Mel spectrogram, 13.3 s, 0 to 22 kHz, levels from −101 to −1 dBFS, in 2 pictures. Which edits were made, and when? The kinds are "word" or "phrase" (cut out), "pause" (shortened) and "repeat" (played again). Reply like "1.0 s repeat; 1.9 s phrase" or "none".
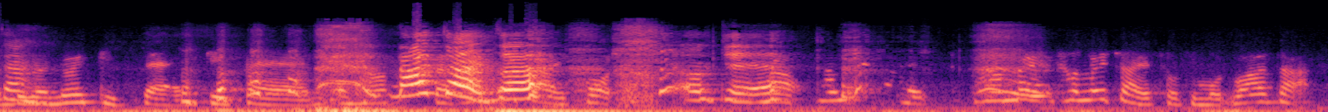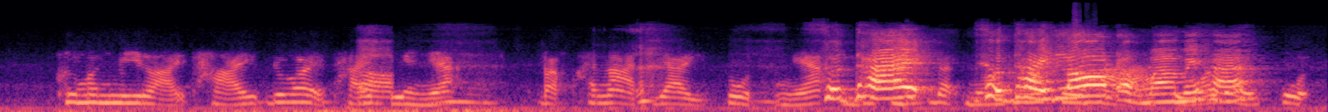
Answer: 8.6 s phrase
